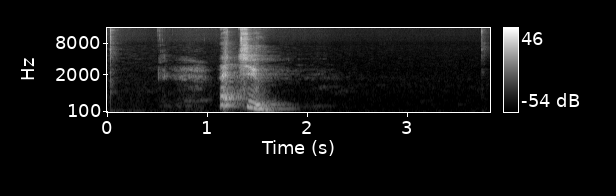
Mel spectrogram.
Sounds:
Sneeze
